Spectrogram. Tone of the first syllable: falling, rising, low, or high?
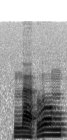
low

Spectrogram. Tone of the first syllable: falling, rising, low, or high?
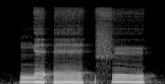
low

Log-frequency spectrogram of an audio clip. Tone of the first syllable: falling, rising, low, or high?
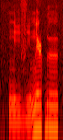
low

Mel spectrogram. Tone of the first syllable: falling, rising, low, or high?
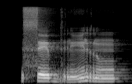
high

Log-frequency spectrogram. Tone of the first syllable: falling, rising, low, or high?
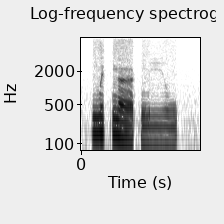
high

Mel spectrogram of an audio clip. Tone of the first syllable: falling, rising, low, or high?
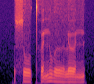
low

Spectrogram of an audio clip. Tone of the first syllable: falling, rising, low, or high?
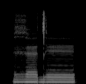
high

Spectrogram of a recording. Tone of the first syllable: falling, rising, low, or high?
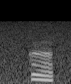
falling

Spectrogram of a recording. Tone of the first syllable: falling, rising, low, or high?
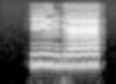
high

